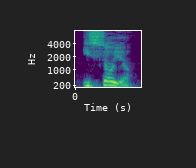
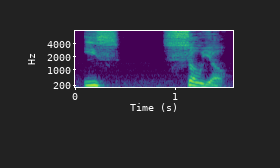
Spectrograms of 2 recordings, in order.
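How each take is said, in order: First: The s sound is short and single. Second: The s sound is doubled and held long. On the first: The speaker calls it right. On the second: The speaker calls it wrong.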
